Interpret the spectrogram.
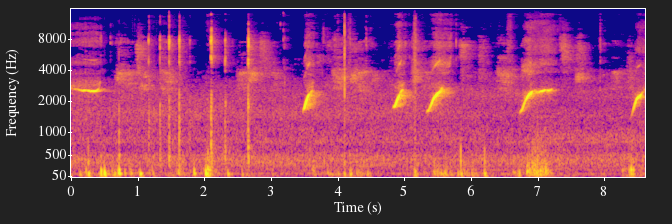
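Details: Baby budgerigars (Melopsittacus undulatus) give short, bright chirps that sweep upward, repeated at uneven intervals amid soft clicks.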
